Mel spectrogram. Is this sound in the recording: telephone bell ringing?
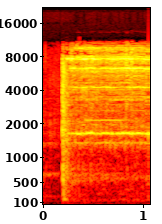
yes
